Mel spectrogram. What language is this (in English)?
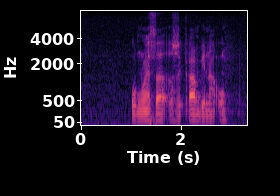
Venda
